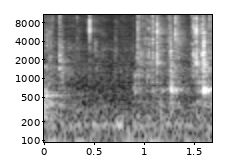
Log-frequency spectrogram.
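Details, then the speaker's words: Panasonic Lumix GH5 body, lens removed, shaken by hand; quiet, irregular light clicks and ticks in short bursts; owner suspects the unpowered stabilized floating sensor wobbling, probably normal but not confirmed. "it's the sense of free-falling that's probably that's probably normal right I mean this has stabilization is that what is that the sensor wobbling on its own stabilization without power"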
